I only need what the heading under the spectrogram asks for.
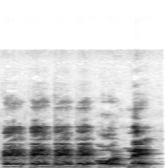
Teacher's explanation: इसके बाद में उ पे वर्ग में ये पांचों आ गए, पे पे बे बे और मैं, तो ये ओष्ठ वर्ण कहलाते हैं। क्योंकि इन वर्णों का जब उच्चारण करते हैं तो दोनों ओठों का स्पर्श होता है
